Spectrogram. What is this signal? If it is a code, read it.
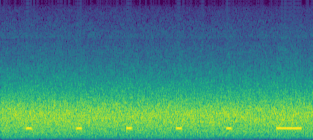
Radio time signal (six pips, as the Greenwich Time Signal), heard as pips, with radio static.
